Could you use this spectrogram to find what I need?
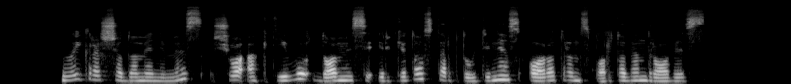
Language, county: Lithuanian, Šiauliai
